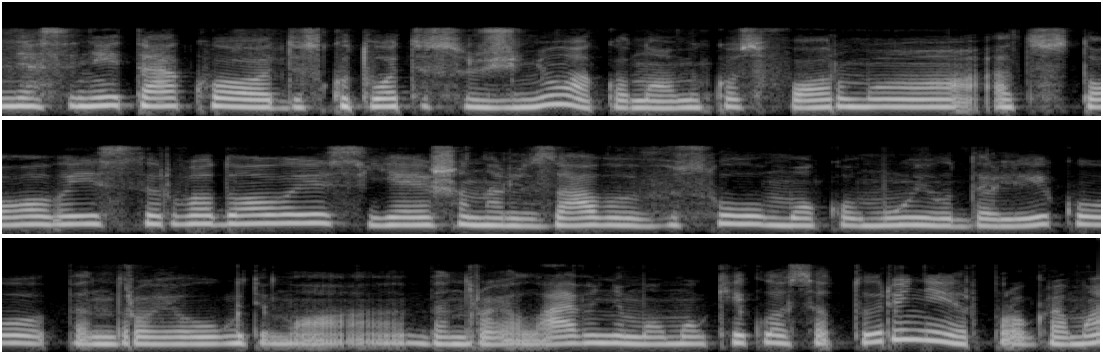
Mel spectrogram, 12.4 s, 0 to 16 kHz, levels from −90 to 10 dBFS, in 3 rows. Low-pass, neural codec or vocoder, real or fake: 7.2 kHz; none; real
